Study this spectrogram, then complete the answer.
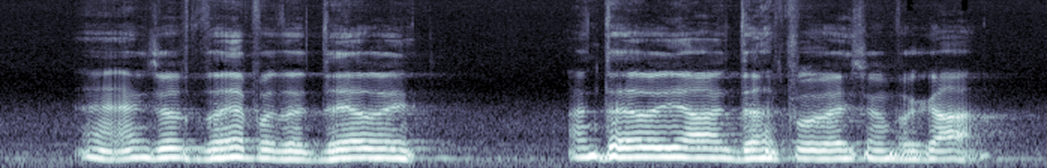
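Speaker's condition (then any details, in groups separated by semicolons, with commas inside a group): ALS; continuing to lose abilities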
